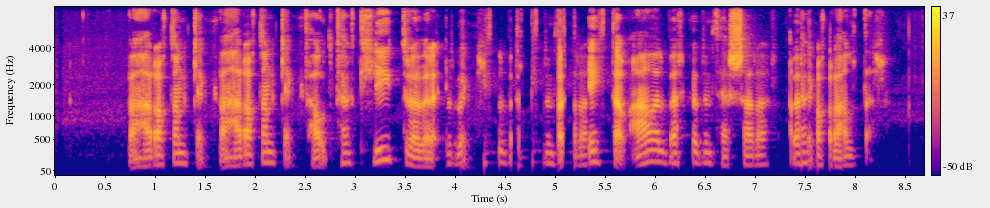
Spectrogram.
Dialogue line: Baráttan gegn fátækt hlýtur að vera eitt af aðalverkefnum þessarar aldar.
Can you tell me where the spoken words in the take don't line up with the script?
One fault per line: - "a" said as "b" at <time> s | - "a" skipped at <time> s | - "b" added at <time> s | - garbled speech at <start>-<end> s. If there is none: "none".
- "baráttan gegn" added at 1.7 s
- garbled speech at 3.9-5.3 s
- garbled speech at 7.4-7.9 s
